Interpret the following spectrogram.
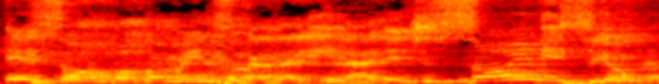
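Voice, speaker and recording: With audible room echo and noticeable background noise, a woman speaks at a high pitch and a moderate pace. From Venezuela. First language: Spanish (speaking Portuguese). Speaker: migrant community activist. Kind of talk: panel presentation. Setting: outdoor courtyard, live audience.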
